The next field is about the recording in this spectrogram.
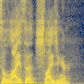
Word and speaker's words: Iliza Shlesinger: It's Iliza Shlesinger. Did I say that right? – That didn't sound right at all. – It is. – That was right? – Yeah.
